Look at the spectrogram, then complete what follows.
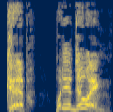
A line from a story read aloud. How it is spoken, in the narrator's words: Corvin Danavis shouted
